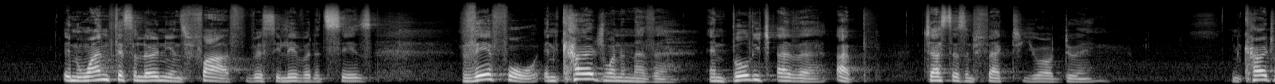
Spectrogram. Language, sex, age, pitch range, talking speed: English, male, 20-39, 150-185 Hz, 120 wpm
